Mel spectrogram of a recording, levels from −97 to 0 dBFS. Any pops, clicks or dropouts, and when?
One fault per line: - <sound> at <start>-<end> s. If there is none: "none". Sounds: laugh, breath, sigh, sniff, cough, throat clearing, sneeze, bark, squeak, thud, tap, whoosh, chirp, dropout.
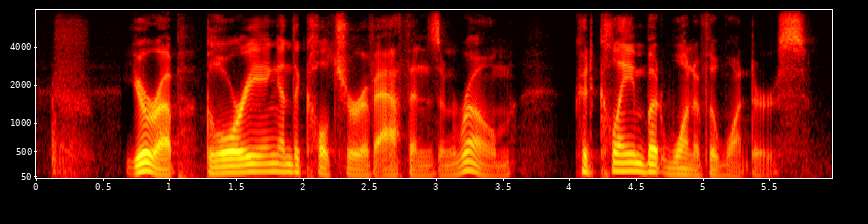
- breath at 0.1-0.5 s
